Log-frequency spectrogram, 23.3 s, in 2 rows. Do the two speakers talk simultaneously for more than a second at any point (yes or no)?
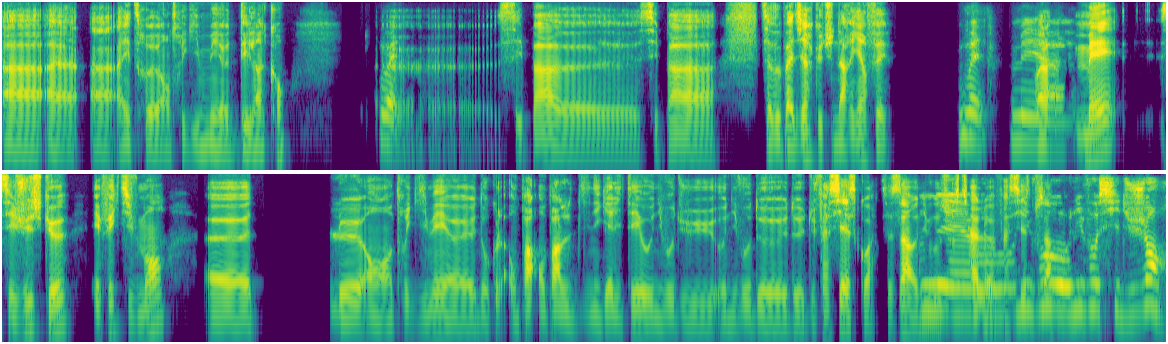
yes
